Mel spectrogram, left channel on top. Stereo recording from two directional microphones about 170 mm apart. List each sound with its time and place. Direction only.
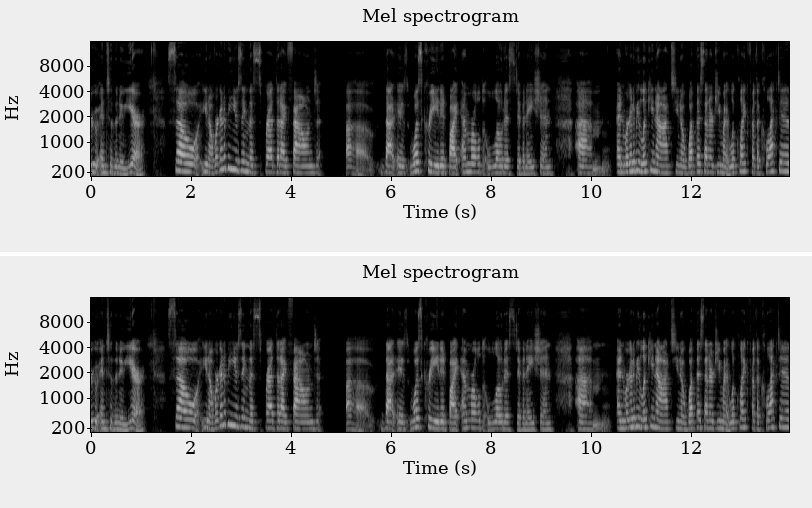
0.0 s speech: 45° left (ahead or behind)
